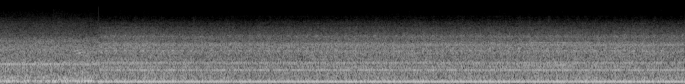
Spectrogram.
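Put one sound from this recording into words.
A fire truck engine idles with a steady low rumble.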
